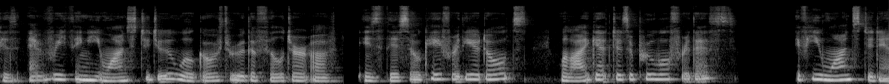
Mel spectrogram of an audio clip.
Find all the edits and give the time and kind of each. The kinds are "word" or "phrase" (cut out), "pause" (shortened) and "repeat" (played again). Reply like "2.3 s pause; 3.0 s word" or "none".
none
